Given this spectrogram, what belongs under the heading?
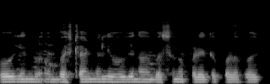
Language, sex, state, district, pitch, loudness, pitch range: Kannada, male, Karnataka, Bijapur, 120 Hz, -26 LUFS, 115-120 Hz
